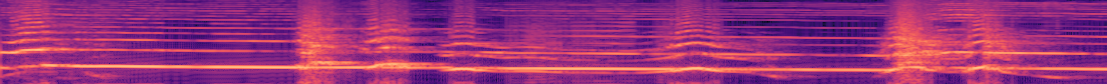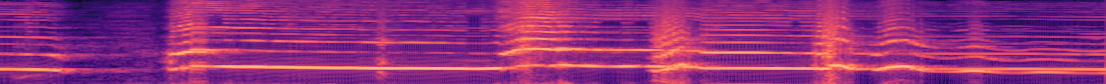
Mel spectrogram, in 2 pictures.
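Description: An East European Shepherd howls in long, wavering, slightly falling notes, joining in with a person's singing.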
